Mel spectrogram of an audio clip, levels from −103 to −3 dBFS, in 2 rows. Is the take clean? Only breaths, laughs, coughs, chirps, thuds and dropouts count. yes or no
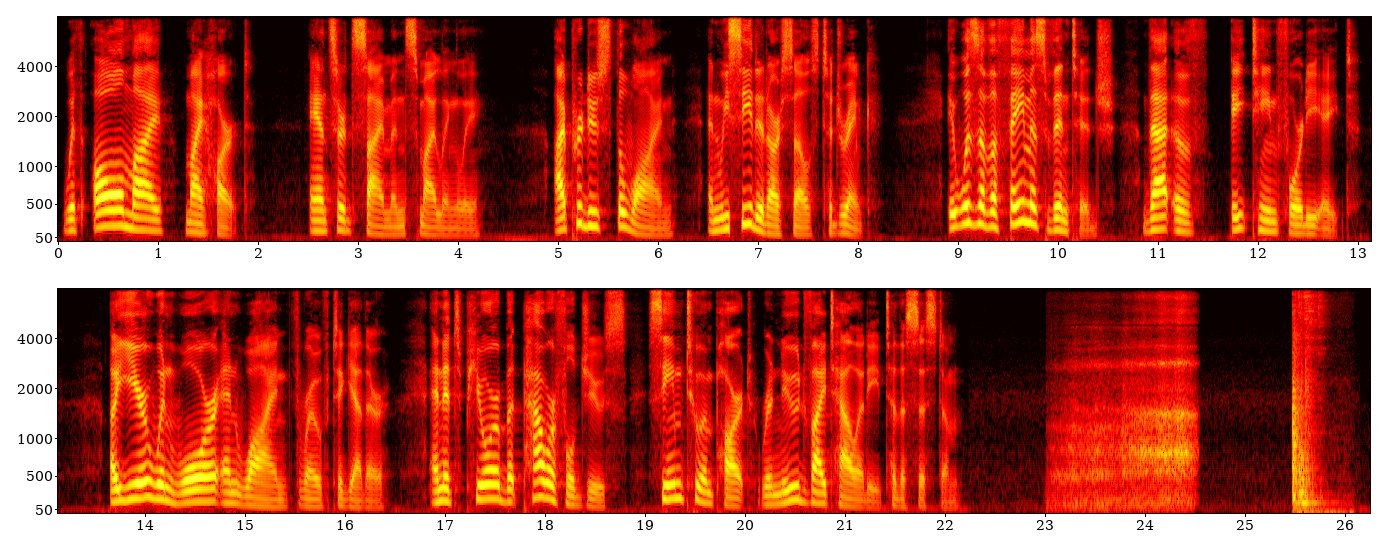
no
